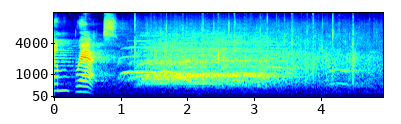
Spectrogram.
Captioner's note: audience applauding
